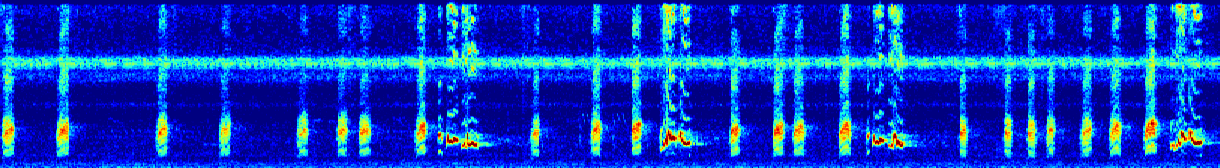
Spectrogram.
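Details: Sooty-headed bulbul song used to lure wild birds: short bubbly slurred notes every second or two, over steady rhythmic high clicking chirps and a faint constant high tone.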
